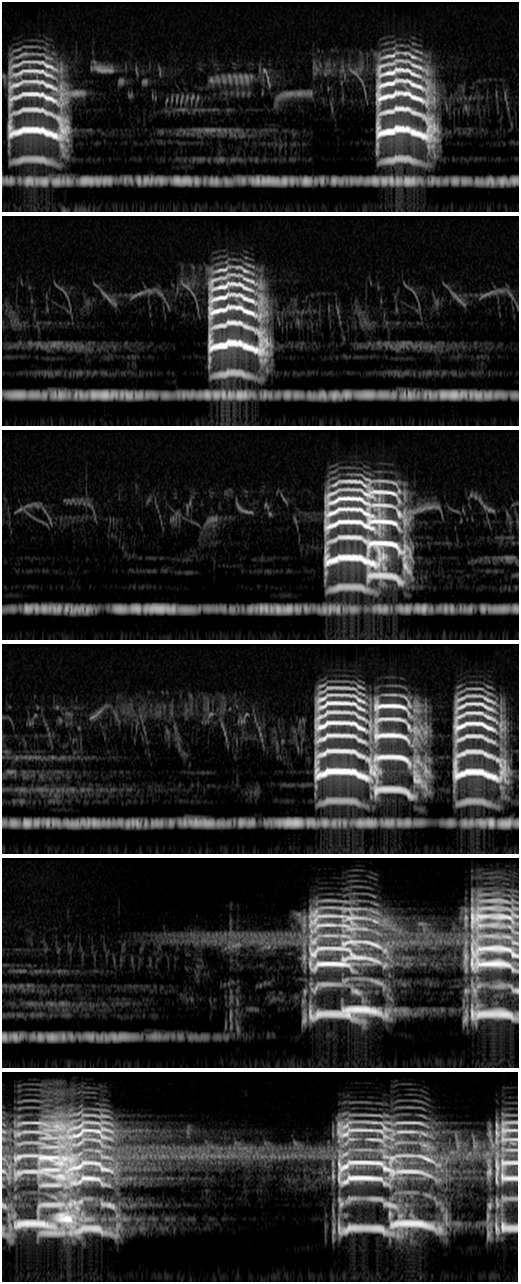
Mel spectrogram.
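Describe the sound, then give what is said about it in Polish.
A pair of cranes at their breeding ground give loud, trumpeting klangor calls announcing their territory, in repeated bursts, some in quick doubled pairs, growing denser toward the end and echoing off a nearby alder swamp forest, over a steady low humming chorus of fire-bellied toads and faint song of a corn bunting and a skylark. “Głos ten, zwany klangorem, odbija się echem od ściany pobliskiego olsu.”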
